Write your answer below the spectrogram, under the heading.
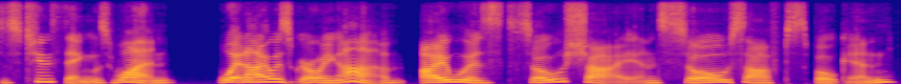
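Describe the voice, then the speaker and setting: A middle-aged woman speaking as a podcast guest, candid and emotional, pausing and correcting herself as she thinks aloud. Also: medium pitch, creaky, a bit bright, clear, resonant tone, no echo, clean studio sound. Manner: thoughtful, candid and emotional, with pauses and self-corrections. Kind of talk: reflective interview conversation.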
